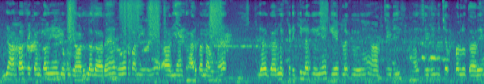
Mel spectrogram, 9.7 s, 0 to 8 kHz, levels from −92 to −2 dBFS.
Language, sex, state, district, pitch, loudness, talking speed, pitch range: Hindi, male, Bihar, Araria, 185 Hz, -20 LUFS, 245 wpm, 175-195 Hz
